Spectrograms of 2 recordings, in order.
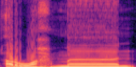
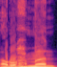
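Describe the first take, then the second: First: The vowel is held slightly longer. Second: The vowel is said short, not lengthened. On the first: The speaker calls it right. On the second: The speaker calls it wrong.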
